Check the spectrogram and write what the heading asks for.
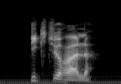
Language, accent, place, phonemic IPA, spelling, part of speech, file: French, France, Lyon, /pik.ty.ʁal/, pictural, adjective, LL-Q150 (fra)-pictural.wav
- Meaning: painting, pictorial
